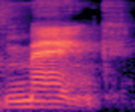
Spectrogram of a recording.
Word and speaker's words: Manc: that's so stupid and it's pronounced mank like short for manchester's manc okay um cookie i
